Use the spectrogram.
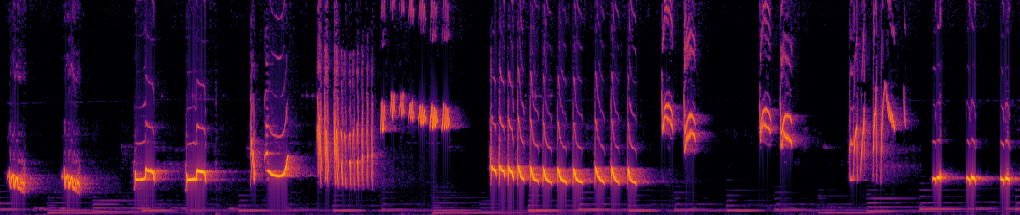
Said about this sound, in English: here is the thrush sound that Divisanula was talking about.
